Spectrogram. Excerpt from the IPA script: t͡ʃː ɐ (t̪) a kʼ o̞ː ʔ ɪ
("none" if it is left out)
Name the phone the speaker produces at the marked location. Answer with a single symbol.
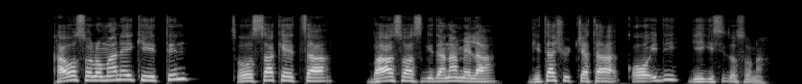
t̪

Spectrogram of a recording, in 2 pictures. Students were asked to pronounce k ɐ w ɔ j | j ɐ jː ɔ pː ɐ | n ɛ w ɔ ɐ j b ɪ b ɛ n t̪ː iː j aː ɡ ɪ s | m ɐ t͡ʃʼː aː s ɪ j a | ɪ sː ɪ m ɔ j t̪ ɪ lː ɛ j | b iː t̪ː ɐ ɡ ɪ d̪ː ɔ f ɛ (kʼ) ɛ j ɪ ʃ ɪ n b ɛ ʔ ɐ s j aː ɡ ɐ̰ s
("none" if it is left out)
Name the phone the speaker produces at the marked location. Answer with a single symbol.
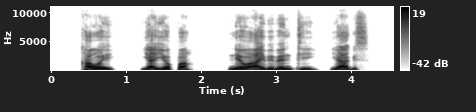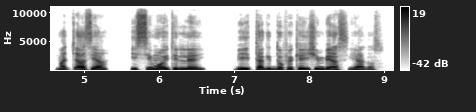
k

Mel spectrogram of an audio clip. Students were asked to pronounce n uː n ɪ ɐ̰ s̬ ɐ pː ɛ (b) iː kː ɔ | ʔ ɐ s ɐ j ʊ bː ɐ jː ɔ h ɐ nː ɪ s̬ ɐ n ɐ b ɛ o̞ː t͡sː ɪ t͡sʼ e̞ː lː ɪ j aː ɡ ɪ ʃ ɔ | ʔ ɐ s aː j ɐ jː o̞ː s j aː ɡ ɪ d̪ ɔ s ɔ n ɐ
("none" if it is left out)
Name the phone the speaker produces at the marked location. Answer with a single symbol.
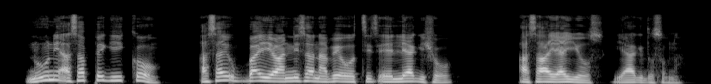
ɡ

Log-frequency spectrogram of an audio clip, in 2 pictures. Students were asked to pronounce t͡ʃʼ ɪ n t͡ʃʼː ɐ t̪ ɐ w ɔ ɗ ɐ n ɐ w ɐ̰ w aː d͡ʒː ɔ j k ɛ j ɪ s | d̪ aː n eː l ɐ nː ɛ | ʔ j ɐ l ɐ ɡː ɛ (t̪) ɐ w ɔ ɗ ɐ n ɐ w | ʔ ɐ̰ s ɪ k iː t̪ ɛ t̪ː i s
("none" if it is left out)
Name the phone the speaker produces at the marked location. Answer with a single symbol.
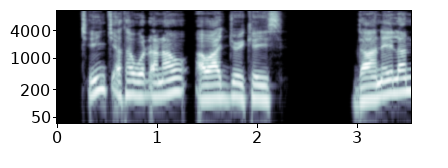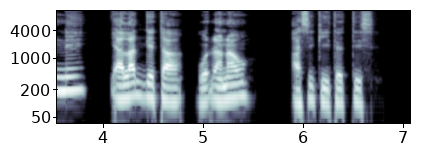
t̪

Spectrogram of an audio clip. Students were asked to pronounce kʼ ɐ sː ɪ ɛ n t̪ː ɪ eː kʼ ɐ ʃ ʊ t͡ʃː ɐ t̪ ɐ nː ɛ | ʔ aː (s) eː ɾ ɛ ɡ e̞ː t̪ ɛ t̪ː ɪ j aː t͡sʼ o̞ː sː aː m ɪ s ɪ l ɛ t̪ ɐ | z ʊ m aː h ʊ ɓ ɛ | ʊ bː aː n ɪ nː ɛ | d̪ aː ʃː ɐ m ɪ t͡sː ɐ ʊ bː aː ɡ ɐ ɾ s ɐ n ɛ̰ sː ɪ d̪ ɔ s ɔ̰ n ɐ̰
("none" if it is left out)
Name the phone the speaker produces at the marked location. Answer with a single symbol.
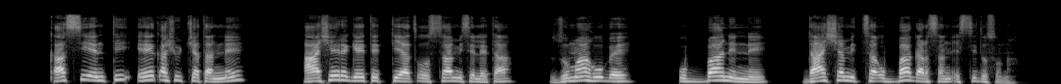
ʃ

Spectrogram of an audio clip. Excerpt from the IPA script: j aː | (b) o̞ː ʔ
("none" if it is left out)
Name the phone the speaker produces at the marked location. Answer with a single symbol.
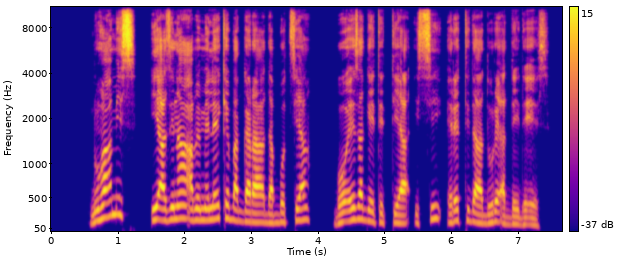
b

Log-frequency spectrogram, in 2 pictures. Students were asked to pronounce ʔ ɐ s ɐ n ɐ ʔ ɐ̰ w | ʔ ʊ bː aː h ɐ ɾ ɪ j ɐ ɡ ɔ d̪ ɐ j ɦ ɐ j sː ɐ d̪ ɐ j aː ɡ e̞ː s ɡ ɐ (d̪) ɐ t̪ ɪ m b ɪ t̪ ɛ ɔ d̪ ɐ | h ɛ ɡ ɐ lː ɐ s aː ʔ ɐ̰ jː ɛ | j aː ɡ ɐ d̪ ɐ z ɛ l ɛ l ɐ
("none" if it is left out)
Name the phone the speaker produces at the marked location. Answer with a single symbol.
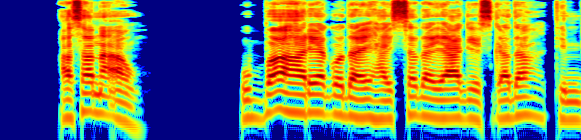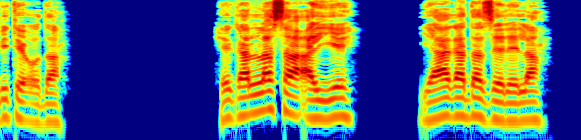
d̪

